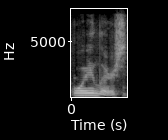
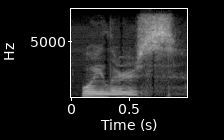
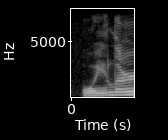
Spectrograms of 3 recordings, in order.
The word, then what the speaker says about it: Euler: an exponential function so the number e or euler's number and this is the reason actually we don't use e as a variable very frequently and e is approximately equal to 2.71828 okay this is called euler's number and that is in fact how you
